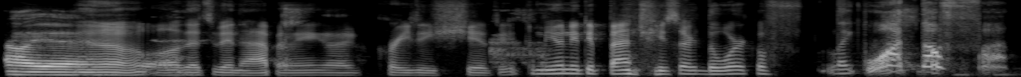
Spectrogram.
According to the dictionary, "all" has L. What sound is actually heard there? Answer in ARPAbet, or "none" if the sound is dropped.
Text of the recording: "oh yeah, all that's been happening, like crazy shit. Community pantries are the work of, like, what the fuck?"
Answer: N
